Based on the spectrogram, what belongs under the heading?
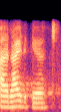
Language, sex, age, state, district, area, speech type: Maithili, male, 30-45, Bihar, Purnia, urban, conversation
